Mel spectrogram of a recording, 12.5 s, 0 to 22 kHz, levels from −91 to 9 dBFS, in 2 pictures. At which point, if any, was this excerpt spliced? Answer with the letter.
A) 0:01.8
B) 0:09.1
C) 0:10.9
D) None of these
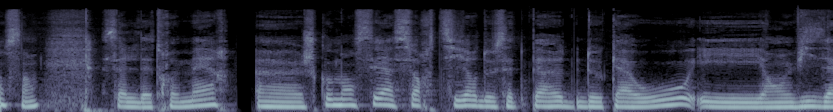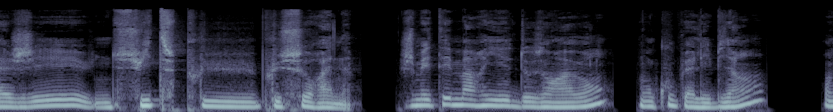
C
